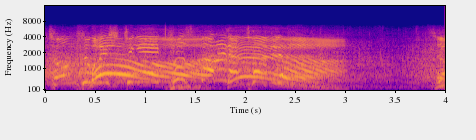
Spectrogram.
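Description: Football TV commentators giving loud, wordless exclamations as a shot flies at goal, their voices sweeping up and down in pitch and falling away about three seconds in.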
